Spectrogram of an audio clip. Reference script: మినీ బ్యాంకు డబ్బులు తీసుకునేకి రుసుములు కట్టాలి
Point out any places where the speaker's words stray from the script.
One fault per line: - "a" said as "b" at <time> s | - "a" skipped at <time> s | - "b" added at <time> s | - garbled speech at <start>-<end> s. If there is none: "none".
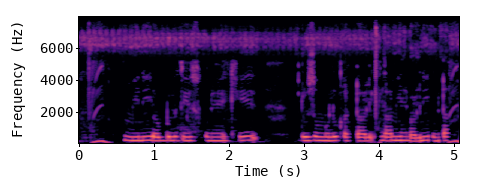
- "బ్యాంకు" skipped at 0.9 s
- garbled speech at 4.0-4.9 s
